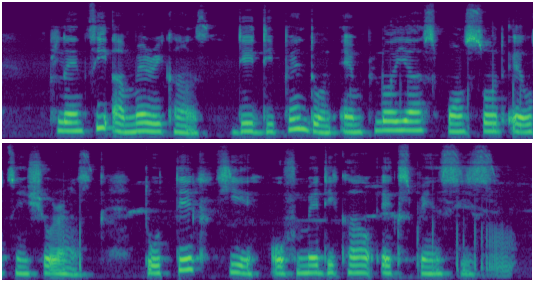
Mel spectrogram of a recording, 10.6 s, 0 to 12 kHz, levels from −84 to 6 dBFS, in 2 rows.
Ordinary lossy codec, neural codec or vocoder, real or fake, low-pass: none; none; real; none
